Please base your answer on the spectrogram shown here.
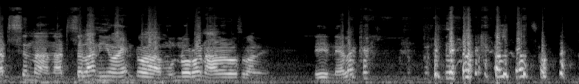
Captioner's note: laughs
